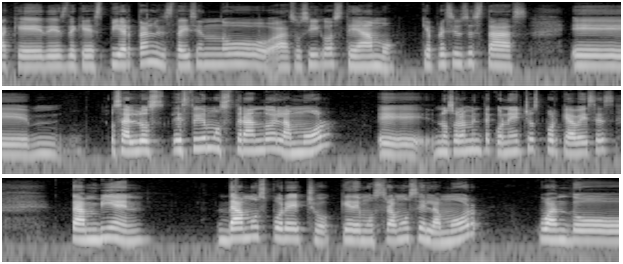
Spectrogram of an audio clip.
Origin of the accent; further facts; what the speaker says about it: Mexico; now in United States; veo imágenes de mi país, se me enchina la piel y veo esos momentos tan bonitos de mi tierra, me trae recuerdos de mi niñez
